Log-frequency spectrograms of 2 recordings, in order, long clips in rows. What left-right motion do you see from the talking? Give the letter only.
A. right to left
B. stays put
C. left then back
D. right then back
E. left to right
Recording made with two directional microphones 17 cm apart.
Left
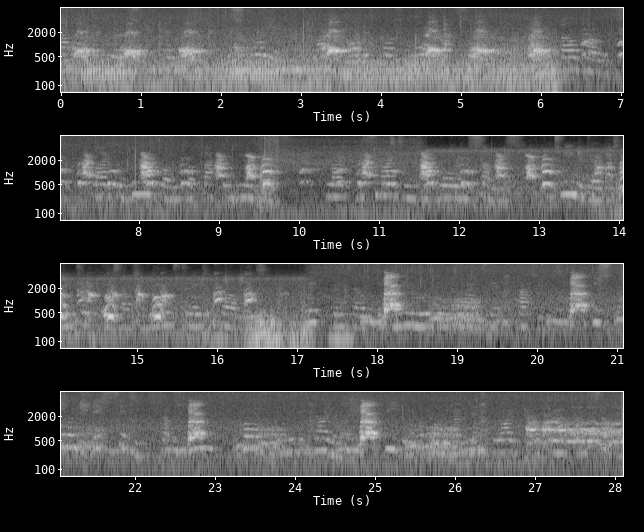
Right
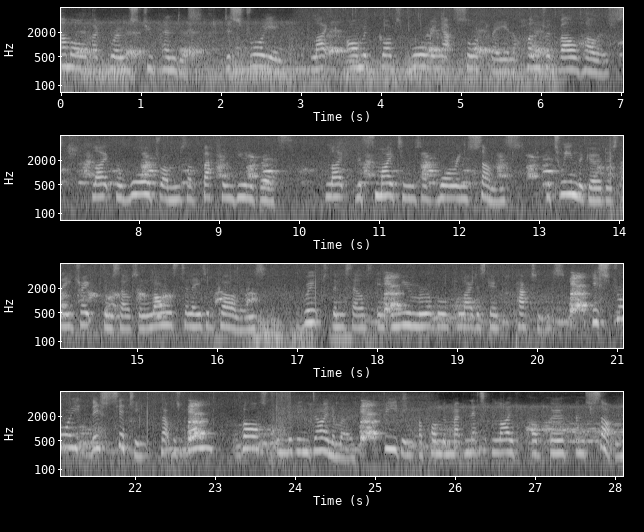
B.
